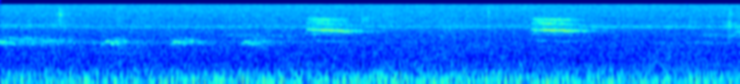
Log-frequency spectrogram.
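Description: Wild birds calling in woodland: four short harsh calls in quick succession, then two longer, higher harsh calls about two seconds apart, over a steady low rumble.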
